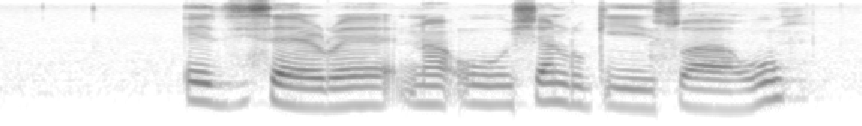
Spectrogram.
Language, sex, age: Venda, male, 34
